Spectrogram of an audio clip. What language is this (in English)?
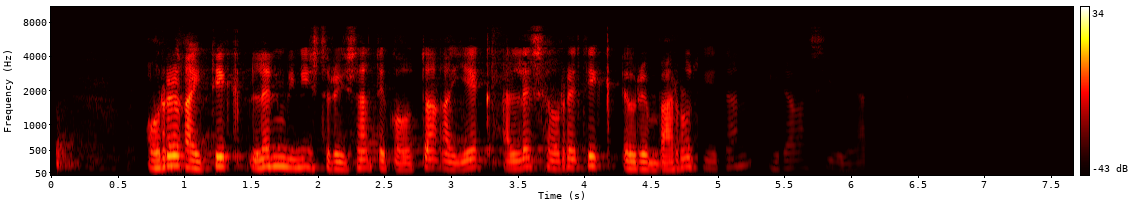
Basque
